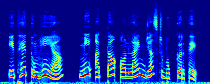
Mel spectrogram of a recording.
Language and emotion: Marathi, neutral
